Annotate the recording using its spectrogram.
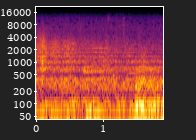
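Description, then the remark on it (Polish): Steady, dense rain at the end of the day over the town of Insmouth patters against windows, walls and the ground, a continuous hiss with a low rumble beneath it and a slight surge near the end. No voices are heard. “Padającego deszczu, który cały czas obijał się o okna, obijał się o ściany, obijał się o ziemię, o wszystko.”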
